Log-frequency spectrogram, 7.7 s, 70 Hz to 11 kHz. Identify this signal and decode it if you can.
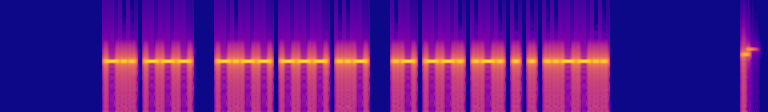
Morse code, heard as a keyed tone, about 30 wpm, 700 Hz. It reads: DO YOU AGREE?
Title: Sentences from Top 1100 Words 30wpm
